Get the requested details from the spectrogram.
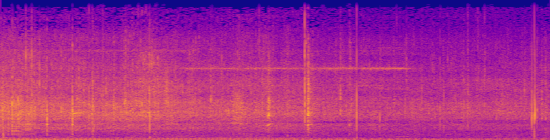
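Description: Bicycle tyres hiss on a wet road.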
